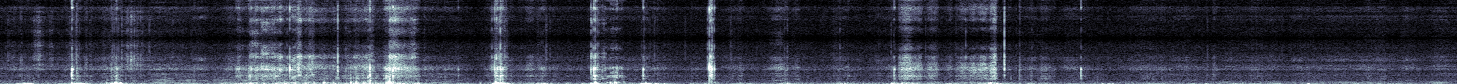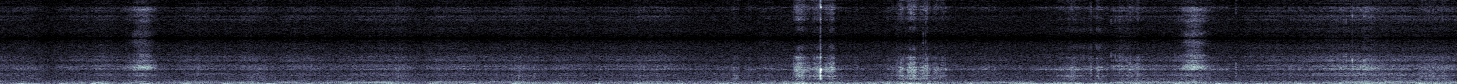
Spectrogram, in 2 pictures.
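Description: Enduro motorcycle riding a rough dirt trail, its engine muffled under wind on the microphone. Loud knocks and rattles from the bike hitting bumps fill the first ten seconds, then a steadier regular pulsing about twice a second.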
